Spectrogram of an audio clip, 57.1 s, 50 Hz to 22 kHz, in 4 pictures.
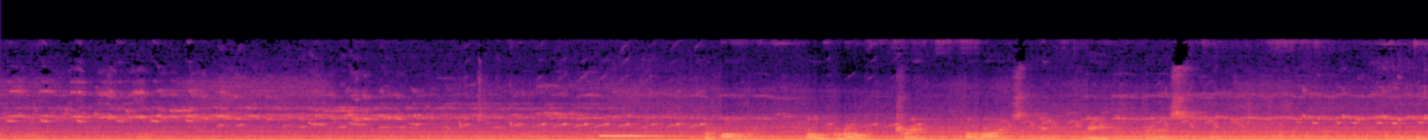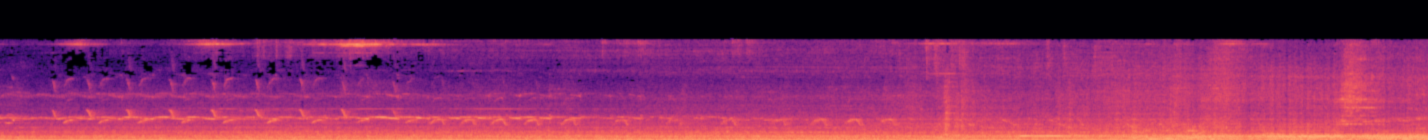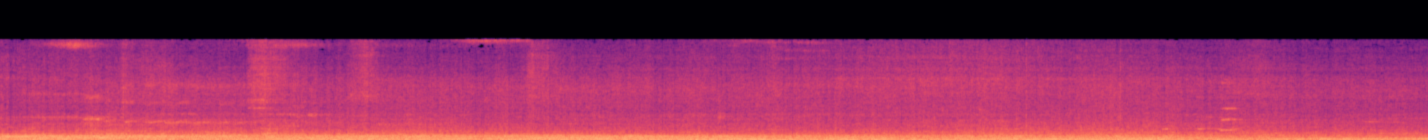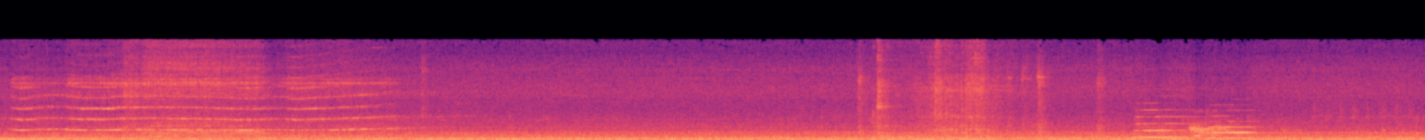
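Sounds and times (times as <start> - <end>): subway train rumbling: 0.0 - 57.0
train wheel squeaks: 40.2 - 41.1, 42.8 - 47.1.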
